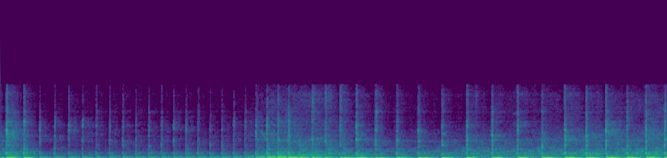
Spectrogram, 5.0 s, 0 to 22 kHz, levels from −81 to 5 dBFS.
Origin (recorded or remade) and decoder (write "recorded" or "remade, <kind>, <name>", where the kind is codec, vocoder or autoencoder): remade, autoencoder, DAC-VAE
